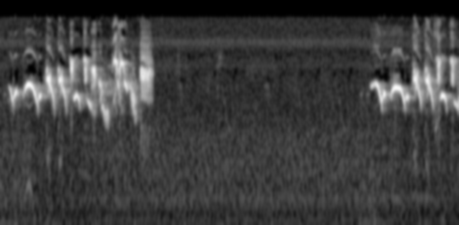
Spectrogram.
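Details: Dubois's seedeater, locally papa-capim-de-costas-cinzas, repeats its song twice: a rapid run of high whistled and buzzy notes lasting about two seconds, a pause of nearly three seconds, then the phrase begins again.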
